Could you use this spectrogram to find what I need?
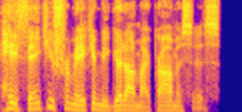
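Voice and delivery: put-on emotional, choked-up voice. Retelling what a father said on the phone: imitating a choked-up voice. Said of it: "he gets choked up a little bit".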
